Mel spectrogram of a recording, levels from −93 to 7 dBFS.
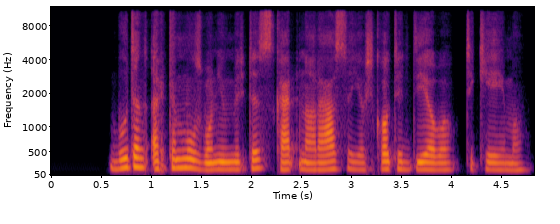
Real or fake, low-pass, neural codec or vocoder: fake; 10.8 kHz; codec, 16 kHz in and 24 kHz out, 0.9 kbps, LongCat-Audio-Codec, four codebook decoder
